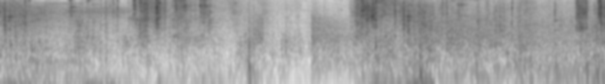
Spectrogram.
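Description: A short chime sounds as an item is picked up.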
